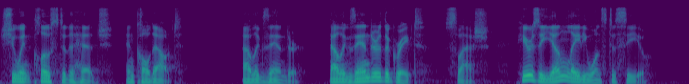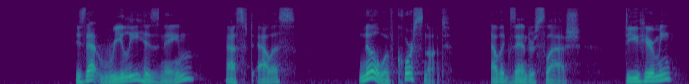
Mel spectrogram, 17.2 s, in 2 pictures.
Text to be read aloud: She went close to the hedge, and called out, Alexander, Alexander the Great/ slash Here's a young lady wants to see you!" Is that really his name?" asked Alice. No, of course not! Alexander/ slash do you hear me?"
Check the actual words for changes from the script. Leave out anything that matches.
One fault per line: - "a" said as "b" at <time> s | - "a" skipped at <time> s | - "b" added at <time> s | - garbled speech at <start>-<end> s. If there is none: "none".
none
